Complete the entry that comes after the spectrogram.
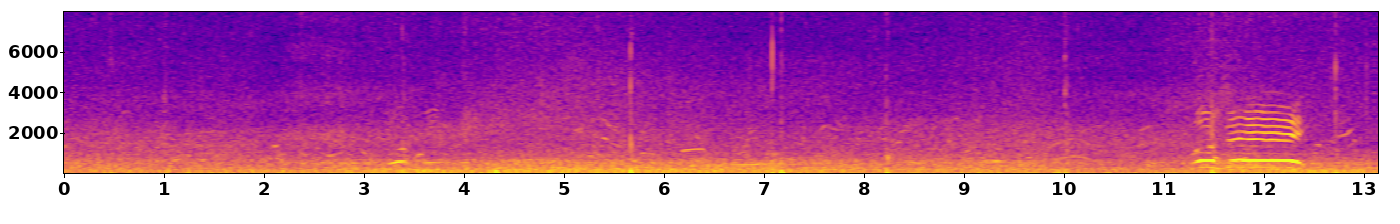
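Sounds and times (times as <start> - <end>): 
ocean waves at Copacabana beach in Rio: 0.0 - 13.1
people shouting at Copacabana beach volleyball: 10.2 - 13.0.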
